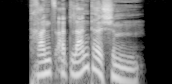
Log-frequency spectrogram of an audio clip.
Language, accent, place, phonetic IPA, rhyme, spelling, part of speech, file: German, Germany, Berlin, [tʁansʔatˈlantɪʃm̩], -antɪʃm̩, transatlantischem, adjective, De-transatlantischem.ogg
- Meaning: strong dative masculine/neuter singular of transatlantisch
